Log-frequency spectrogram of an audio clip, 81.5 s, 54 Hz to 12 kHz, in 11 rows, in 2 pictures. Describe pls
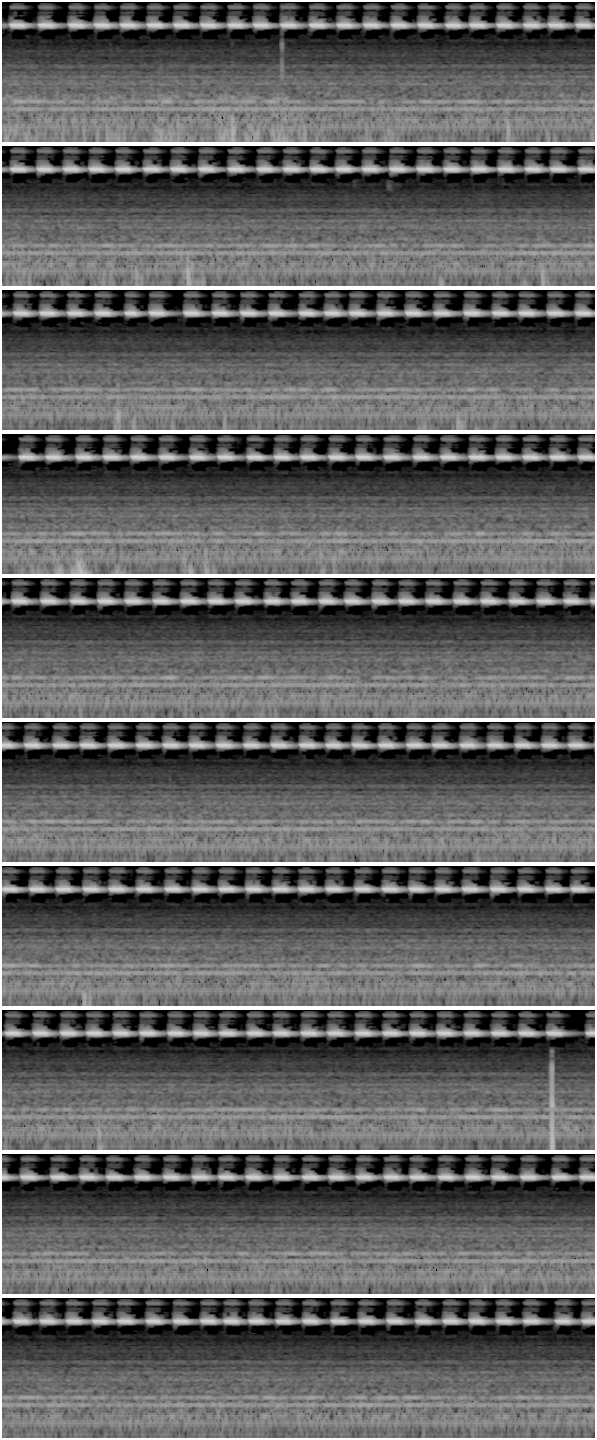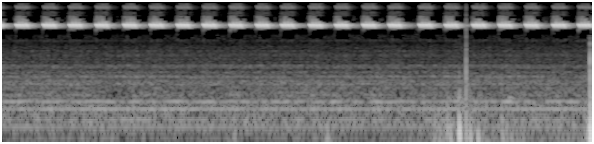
single cricket 1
